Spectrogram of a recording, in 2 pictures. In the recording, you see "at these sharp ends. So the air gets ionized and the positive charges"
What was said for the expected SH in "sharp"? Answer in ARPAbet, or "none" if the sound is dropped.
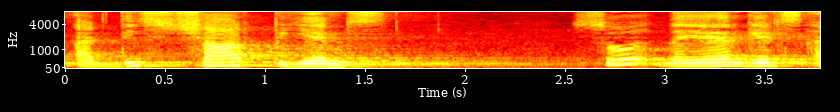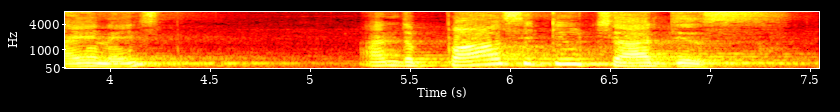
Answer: SH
